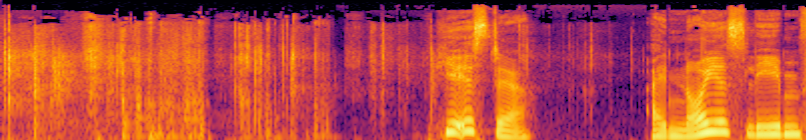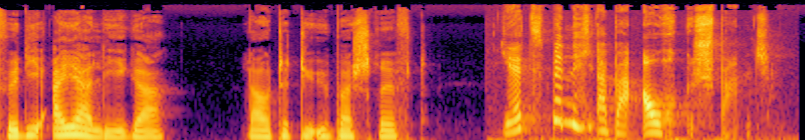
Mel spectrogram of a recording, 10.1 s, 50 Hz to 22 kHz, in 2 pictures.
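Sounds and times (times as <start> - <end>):
newspaper pages being flipped while looking for an article: 0.0 - 4.0
speech: 2.8 - 3.4, 4.0 - 9.9.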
